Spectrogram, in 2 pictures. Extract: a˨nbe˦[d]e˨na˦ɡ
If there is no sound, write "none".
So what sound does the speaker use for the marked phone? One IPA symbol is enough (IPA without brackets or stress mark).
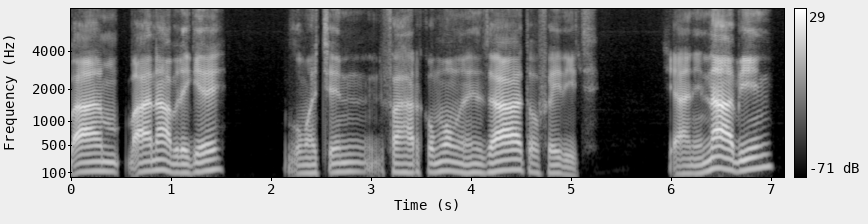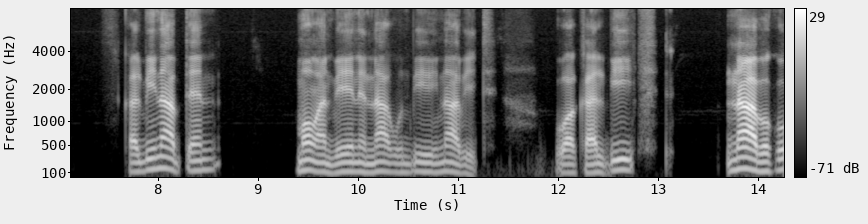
n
